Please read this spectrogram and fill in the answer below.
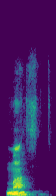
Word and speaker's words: must: Listen to the pronunciation of should, must, and ought to. Listen and repeat the sentences. 1. Should rhymes with would, could, and good. 2. Must rhymes with just, dust, and fussed.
